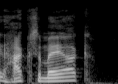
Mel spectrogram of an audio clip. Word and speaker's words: Chag Sameach: But more importantly, we really just wanted to talk to you this week and just wish you Chag Sameach. Am I saying that right? Chag Sameach? – It's pretty good, yeah. You'd be understood.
